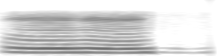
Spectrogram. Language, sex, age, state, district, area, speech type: Marathi, female, 45-60, Maharashtra, Nagpur, urban, conversation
